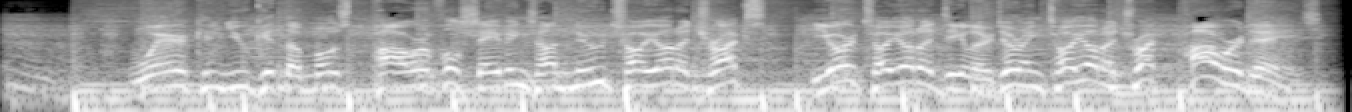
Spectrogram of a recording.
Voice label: hard sell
